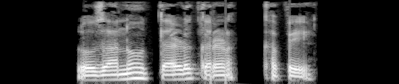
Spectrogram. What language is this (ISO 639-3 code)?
lss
